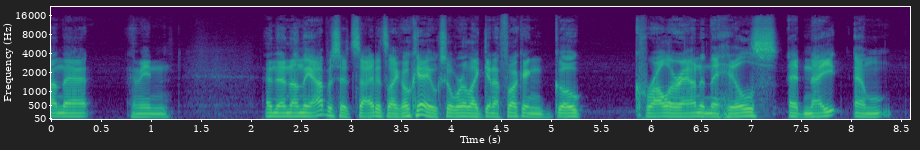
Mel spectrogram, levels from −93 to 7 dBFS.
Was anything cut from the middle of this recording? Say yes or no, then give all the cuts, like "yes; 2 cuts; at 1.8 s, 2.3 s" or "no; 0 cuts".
no; 0 cuts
